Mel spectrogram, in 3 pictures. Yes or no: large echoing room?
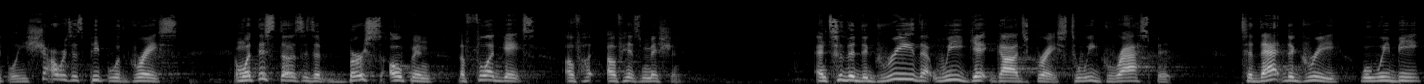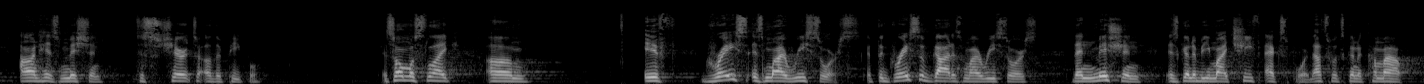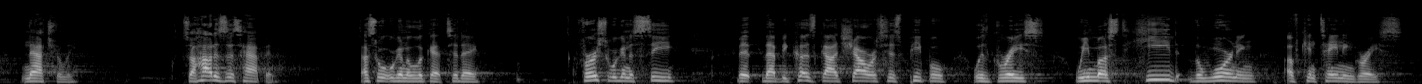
yes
